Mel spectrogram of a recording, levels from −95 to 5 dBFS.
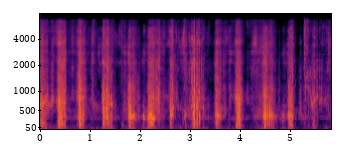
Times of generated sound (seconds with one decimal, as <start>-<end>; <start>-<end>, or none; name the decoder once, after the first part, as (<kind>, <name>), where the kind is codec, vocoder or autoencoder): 0.0-2.6 (vocoder, Vocos); 3.4-4.9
